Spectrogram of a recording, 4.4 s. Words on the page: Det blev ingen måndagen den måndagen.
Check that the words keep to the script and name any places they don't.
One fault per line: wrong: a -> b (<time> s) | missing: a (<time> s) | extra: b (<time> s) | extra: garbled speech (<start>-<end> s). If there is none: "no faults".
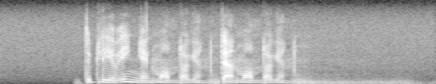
no faults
